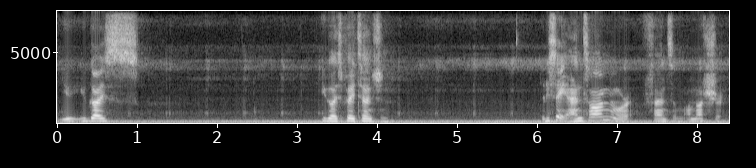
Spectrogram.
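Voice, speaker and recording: A man hosting a paranormal session in casual, halting talk, repeating himself and breaking off phrases. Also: on the high side, lively intonation. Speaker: host of a paranormal spirit box session. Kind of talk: casual rambling vlog talk, addressing spirits and viewers. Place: in or beside a car. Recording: faint hum and noise.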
